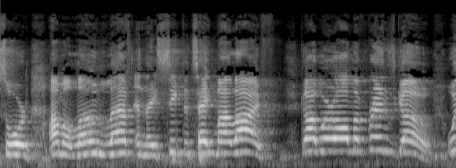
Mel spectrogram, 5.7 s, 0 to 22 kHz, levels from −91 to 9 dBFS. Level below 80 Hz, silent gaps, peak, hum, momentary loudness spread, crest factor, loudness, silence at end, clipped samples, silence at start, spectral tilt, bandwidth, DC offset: -54 dBFS; none; 0 dBFS; none; 7 LU; 16 dB; -15 LUFS; 0 s; under 0.1%; 0 s; -2.5 dB/octave; 16.5 kHz; under 0.1%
